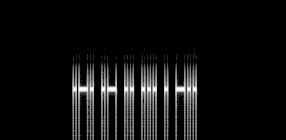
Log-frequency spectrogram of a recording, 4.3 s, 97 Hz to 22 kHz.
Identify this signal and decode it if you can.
Morse code, heard as a keyed tone, about 28 wpm, 700 Hz. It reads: RAISED
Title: ED Suffix - Top 100 Words with Base Words 28wpm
